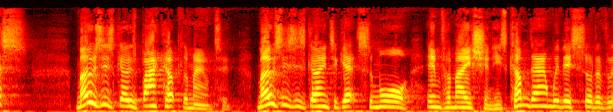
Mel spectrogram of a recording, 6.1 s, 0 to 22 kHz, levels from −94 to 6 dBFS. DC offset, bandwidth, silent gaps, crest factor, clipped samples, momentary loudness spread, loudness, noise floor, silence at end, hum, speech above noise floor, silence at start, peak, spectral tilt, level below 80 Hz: under 0.1%; 17 kHz; none; 14 dB; under 0.1%; 9 LU; -16 LUFS; -46 dBFS; 0 s; none; 29 dB; 0 s; -4 dBFS; -3.5 dB/octave; -42 dBFS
